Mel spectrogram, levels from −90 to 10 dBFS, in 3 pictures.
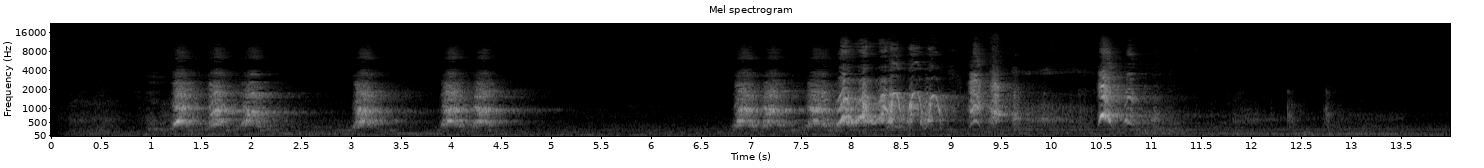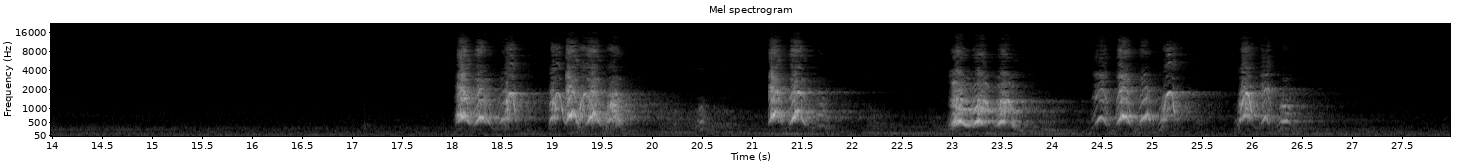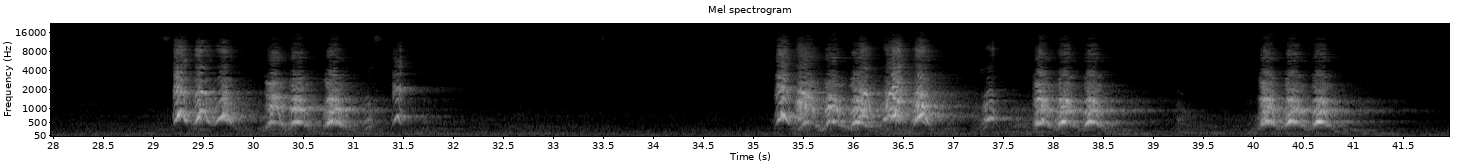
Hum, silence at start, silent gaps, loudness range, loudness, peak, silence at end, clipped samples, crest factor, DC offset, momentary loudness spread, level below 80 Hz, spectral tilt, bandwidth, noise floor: none; 1.2 s; none; 14 LU; -30 LUFS; -10 dBFS; 0.95 s; under 0.1%; 24 dB; under 0.1%; 17 LU; -72 dBFS; -1.5 dB/octave; 14 kHz; -70 dBFS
